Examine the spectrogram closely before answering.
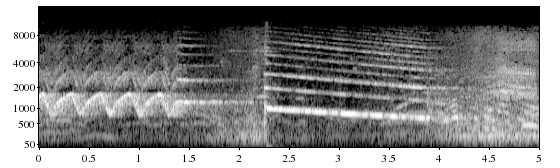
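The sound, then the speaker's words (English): A loud ambulance siren, from an ambulance brought for an old man who slipped on the sidewalk, yelps in rapid warbling cycles, then shifts to a sustained, multi-toned wail that slowly drops in pitch, with busy street noise underneath. “They heard us talking about terrorism. They brought out the sirens.”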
